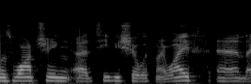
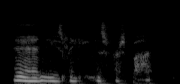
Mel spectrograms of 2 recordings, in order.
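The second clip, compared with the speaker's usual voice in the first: golf commentator voice. Joking after thanking everyone for comments, the speaker slips into golf announcer voice. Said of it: "a golf golf announcer voice".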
